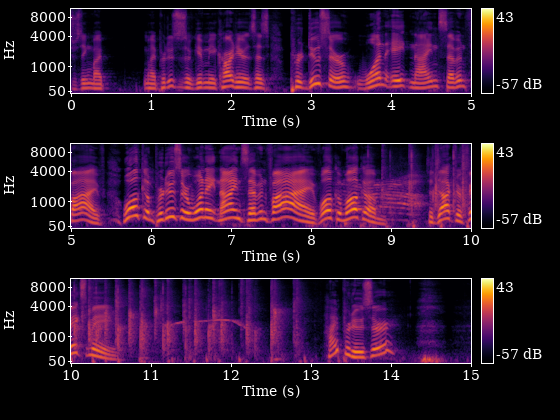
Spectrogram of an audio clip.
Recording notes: Fix Me Live! At The Lincoln Lodge in Chicago, IL.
